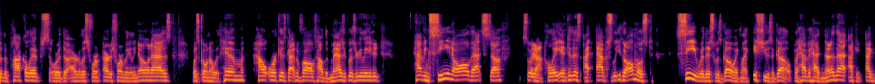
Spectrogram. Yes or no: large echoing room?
no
